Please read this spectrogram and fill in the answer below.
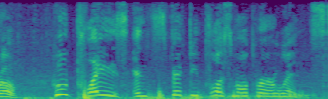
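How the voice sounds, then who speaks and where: The tone is animated. Noticeable background noise runs underneath. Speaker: storm video creator. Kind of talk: casual vlog commentary. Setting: outdoors. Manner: loud.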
